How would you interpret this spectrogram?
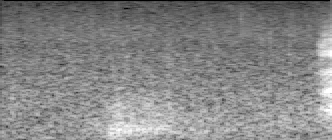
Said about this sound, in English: Darling, it is tipping it down. It's pouring. It is miserable outside. Drizzle. That is not drizzle. That is sleet.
